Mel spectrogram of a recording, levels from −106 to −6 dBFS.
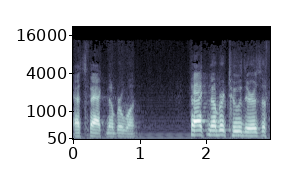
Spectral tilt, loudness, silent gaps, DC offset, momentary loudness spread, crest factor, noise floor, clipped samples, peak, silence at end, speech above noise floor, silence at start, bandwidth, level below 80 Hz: -7 dB/octave; -21 LUFS; none; under 0.1%; 13 LU; 20 dB; -57 dBFS; under 0.1%; -2 dBFS; 0.05 s; 36 dB; 0 s; 7.8 kHz; -60 dBFS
